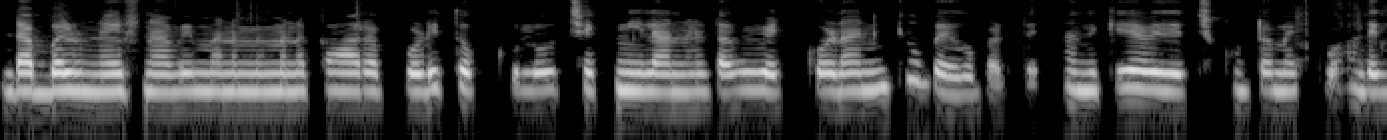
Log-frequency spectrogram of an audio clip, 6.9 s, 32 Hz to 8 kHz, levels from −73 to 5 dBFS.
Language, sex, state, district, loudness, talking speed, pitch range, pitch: Telugu, female, Telangana, Karimnagar, -18 LUFS, 105 wpm, 225-240 Hz, 225 Hz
